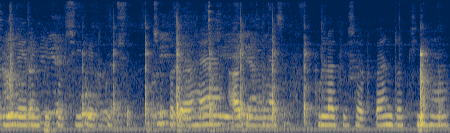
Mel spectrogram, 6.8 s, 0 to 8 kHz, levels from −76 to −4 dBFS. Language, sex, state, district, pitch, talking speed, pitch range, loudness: Hindi, female, Haryana, Jhajjar, 185 Hz, 135 wpm, 175-195 Hz, -22 LUFS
